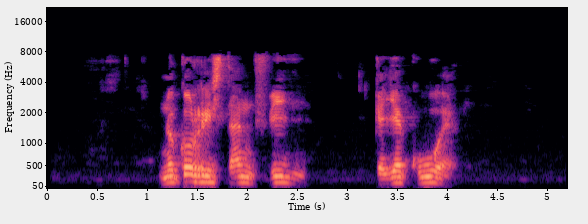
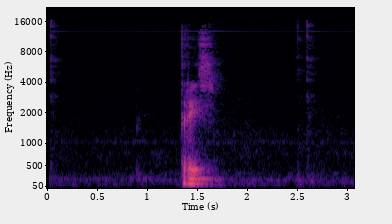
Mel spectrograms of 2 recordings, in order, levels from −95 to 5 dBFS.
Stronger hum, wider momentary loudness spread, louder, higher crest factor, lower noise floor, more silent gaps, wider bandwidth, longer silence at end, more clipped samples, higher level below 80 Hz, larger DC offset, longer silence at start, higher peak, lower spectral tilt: neither; second, 17 LU vs 25 LU; first, -19 LUFS vs -41 LUFS; second, 20 dB vs 26 dB; about the same, -74 dBFS vs -74 dBFS; neither; second, 8 kHz vs 16.5 kHz; first, 1.15 s vs 0.45 s; neither; first, -62 dBFS vs -76 dBFS; neither; second, 1.15 s vs 1.35 s; first, -2 dBFS vs -20 dBFS; about the same, -4 dB/octave vs -5 dB/octave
